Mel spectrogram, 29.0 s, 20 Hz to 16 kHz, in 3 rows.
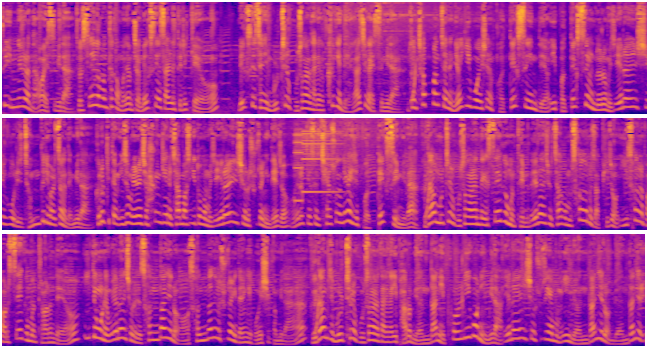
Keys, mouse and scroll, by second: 9.1 click, 12.0 click, 12.4 middle click, 13.2-14.2 drag, 18.6 click, 19.1 middle click, 21.8 click, 22.8-23.9 alt+middle drag, 26.2 click, 26.6 alt+middle click, 27.8 click, 28.8-29.0 alt+middle drag.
